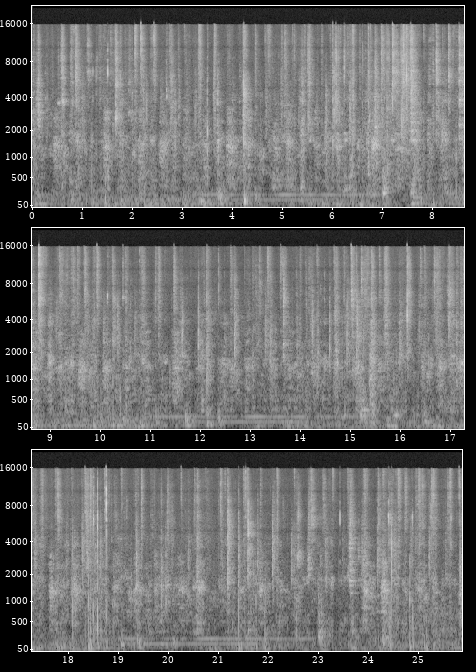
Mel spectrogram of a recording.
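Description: A dog's claws click on a tiled floor as the dog runs.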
